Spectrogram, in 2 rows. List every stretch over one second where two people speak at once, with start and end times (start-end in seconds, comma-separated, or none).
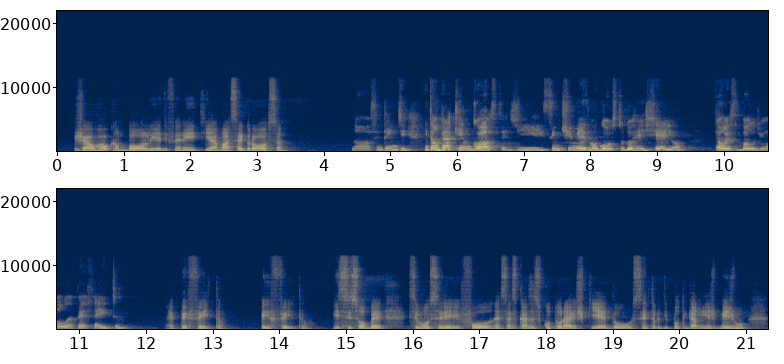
none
